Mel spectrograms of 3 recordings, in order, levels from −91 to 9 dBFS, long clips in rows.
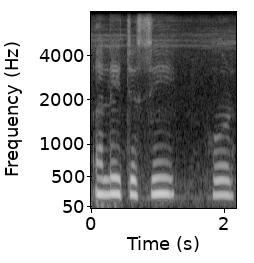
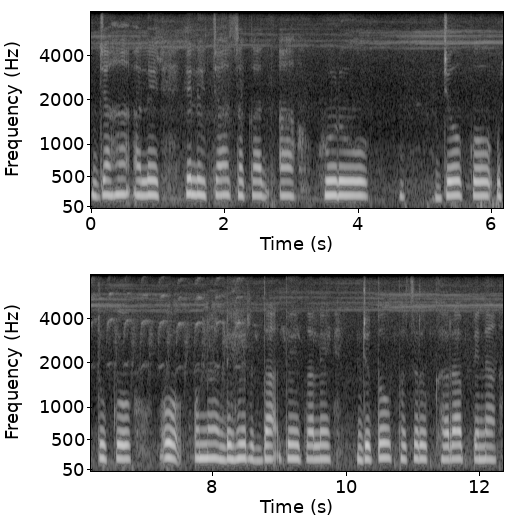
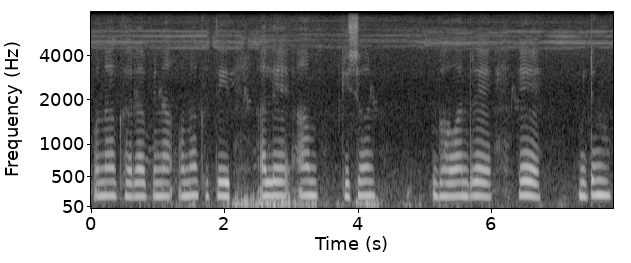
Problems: none marked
